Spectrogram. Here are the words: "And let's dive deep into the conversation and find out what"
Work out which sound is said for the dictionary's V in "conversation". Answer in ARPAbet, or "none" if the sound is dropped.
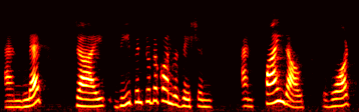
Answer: V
